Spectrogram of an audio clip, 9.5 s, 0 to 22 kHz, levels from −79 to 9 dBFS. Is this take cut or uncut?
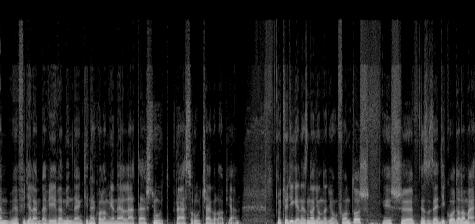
cut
